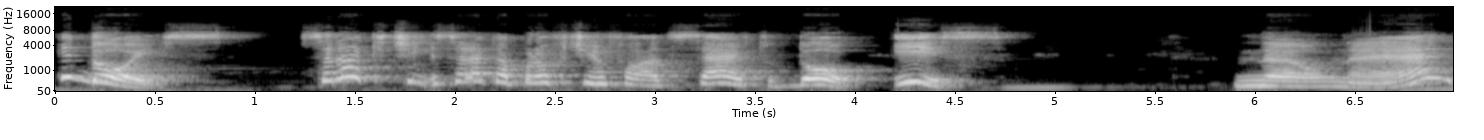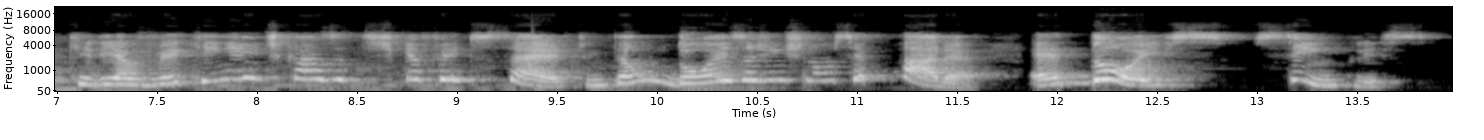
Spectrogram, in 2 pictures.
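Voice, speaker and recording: Lively high-voiced teacher woman. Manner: slow, sing-song teacherly phrasing, spelling out syllables. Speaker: primary school teacher. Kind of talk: remote class lesson.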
